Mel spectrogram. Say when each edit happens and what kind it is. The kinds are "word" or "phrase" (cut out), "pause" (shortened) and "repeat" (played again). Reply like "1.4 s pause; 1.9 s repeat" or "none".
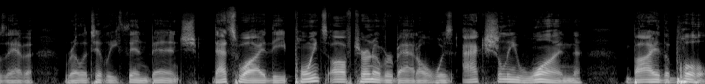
none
